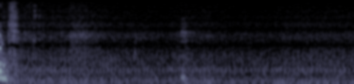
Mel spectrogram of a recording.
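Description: Faint, steady bubbling and trickling of water draining out of a hollow ice shell through a hole in the ice.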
